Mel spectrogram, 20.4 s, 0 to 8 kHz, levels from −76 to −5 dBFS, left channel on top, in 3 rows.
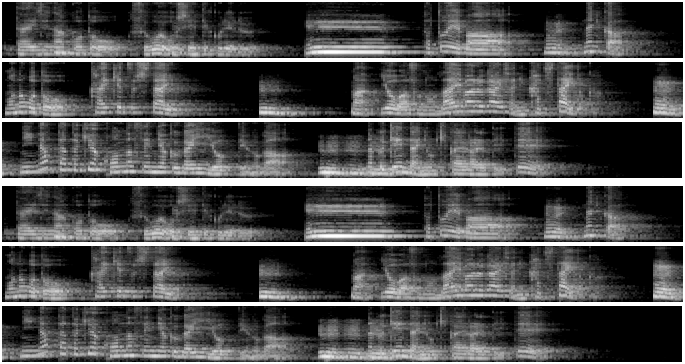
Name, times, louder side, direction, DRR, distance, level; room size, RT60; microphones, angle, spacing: voice 1, 0.1-2.5 4.2-5.1 5.8-6.2 6.8-8.6 10.3-12.8 13.8-16.5 17.3-19.1, left 2 dB, 20° left, 4 dB, 1.0 m, -25 dB
voice 2, 3.0-4.0 5.4-5.8 9.4-9.7 13.3-13.7 16.8-17.5, equal, 30° right, 6 dB, 1.0 m, -16 dB
10.5 x 7.4 x 6.4 m, 0.97 s
head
